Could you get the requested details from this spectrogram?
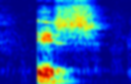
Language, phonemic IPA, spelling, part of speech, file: Dutch, /ɪs/, is, verb / adverb, Nl-is.ogg
- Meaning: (verb) third-person singular present indicative of zijn; is, equals; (adverb) alternative form of eens (“once”)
